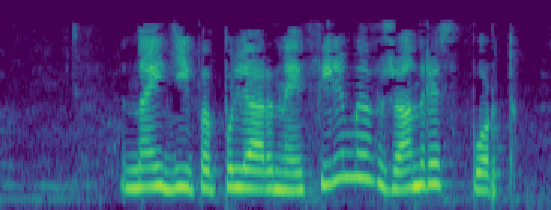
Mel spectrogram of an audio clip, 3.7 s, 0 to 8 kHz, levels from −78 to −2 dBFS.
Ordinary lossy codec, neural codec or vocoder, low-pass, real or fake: MP3, 24 kbps; codec, 16 kHz, 16 kbps, FunCodec, trained on Chinese and English, 50 frames a second; 7.2 kHz; fake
